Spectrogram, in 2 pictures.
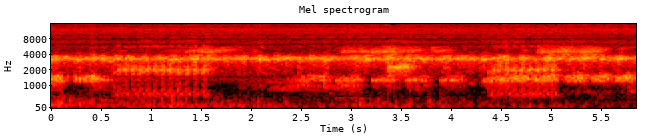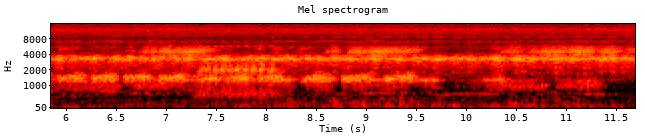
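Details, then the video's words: Frogs answering one another after rain: bursts of buzzy, nasal pulsed croaks lasting about a second recur every few seconds, over a continuous chorus of trilling callers and a steady high whine. "Suara Kodok No Copyright sangat MERDU saling BERSAHUTAN"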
